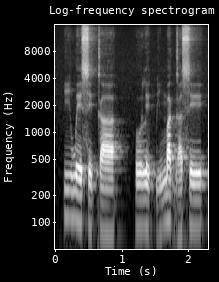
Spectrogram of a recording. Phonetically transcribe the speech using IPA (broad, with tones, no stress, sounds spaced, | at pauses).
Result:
i˦ w e˧ s e˧ k a˦ | o˧ l e˨ k͡p i˨˦ m a˦˨ ɡ a˨˦ s e˦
